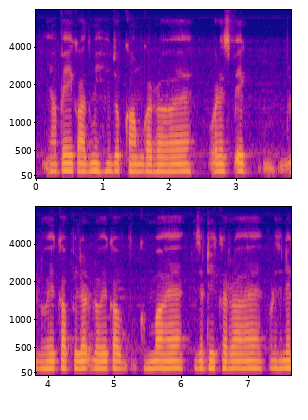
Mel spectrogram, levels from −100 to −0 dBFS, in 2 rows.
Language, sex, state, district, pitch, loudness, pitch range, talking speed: Hindi, male, Uttar Pradesh, Jalaun, 130 Hz, -25 LUFS, 130-135 Hz, 225 wpm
